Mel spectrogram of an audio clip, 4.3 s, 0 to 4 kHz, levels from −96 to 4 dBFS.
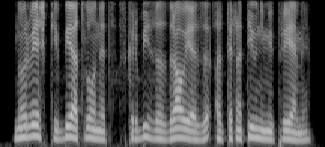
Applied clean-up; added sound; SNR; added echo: neural mask model Resemble Enhance denoiser.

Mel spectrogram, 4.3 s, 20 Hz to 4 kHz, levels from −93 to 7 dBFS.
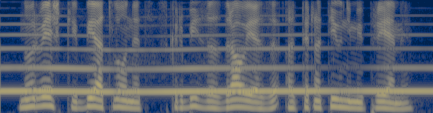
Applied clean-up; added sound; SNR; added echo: none; Wind instrument, woodwind instrument; -1 dB; none.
